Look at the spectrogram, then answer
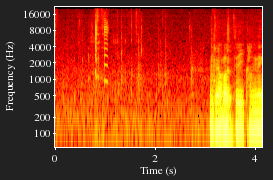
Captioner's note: Crunch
